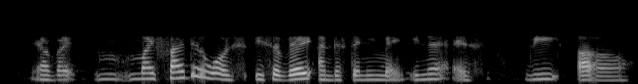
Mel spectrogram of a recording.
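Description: At 0.54 s and again at 5.92 s, the speech shows the signature of lost AMR speech frames. Each event points to a single 20 ms frame discarded after failing its checksum. The decoder filled the gap by repeating its last good pitch and vocal-tract parameters at reduced gain. The result is a brief dip or warble, lasting to about 0.67 s and 6.03 s respectively, heard through the narrowband mobile line's 200 Hz to 3.6 kHz band.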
